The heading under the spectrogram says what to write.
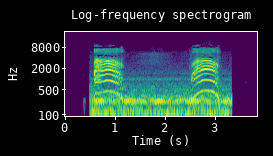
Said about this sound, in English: Now it's time for Duarte's Corner, where my cat Duarte will share his opinions.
